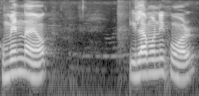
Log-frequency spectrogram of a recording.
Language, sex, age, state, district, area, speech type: Assamese, male, 45-60, Assam, Dhemaji, rural, spontaneous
